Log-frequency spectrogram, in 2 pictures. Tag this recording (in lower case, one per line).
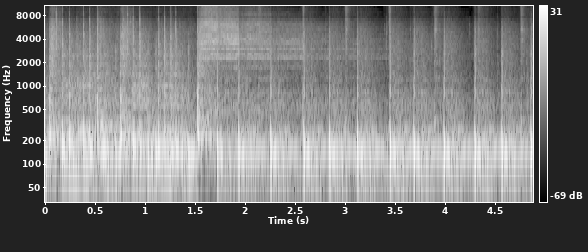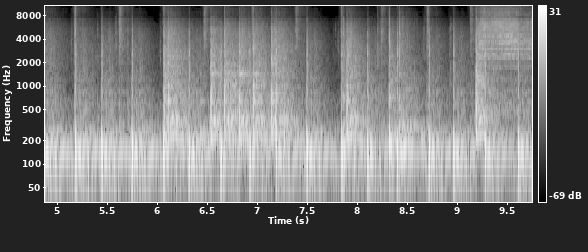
snare drum
music
percussion
drum
musical instrument
cymbal
drum kit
